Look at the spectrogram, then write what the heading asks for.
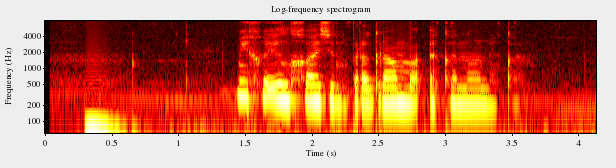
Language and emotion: Russian, neutral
